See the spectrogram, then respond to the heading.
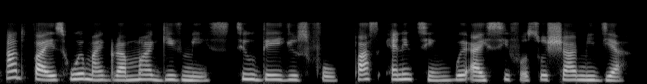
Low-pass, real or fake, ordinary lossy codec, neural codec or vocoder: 7.2 kHz; fake; none; codec, 16 kHz, about 1 kbps, DyCAST, with the encoder's durations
